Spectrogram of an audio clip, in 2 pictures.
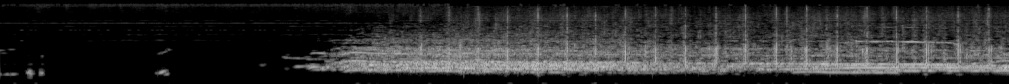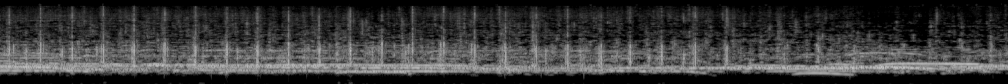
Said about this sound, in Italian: E quando vi farò così, ok, voi dovete applaudire, sbracciarvi, yeah, yeah, yeah, al massimo della vita, ok?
